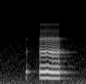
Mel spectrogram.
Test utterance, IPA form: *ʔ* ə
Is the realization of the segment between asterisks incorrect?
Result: no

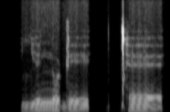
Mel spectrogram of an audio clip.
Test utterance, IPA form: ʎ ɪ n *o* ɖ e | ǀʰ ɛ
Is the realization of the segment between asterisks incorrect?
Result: no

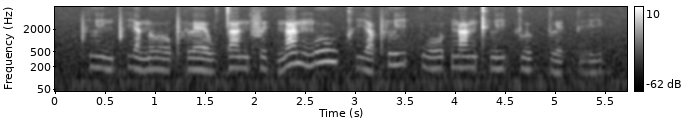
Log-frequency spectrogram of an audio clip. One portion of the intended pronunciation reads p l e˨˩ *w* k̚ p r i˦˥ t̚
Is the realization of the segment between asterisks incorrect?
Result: yes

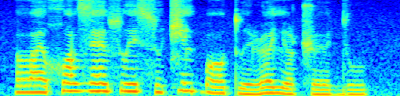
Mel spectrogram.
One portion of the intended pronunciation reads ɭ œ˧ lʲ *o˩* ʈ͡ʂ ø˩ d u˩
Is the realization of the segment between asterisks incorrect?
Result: yes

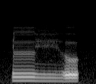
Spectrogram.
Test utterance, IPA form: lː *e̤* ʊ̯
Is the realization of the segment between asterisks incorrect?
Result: no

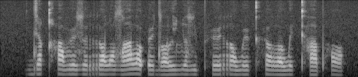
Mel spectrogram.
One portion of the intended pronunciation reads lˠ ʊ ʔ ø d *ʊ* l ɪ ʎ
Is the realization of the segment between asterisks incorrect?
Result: yes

